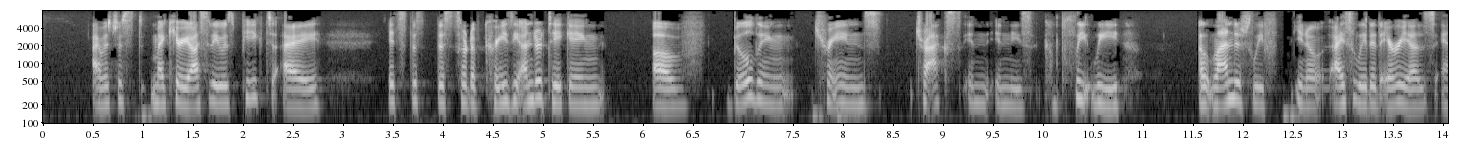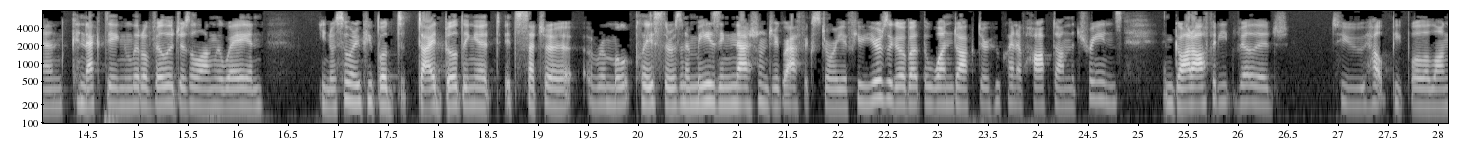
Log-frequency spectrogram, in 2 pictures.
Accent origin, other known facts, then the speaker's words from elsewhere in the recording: Canada; also born or lived in Quebec; I'm from Canada, so I went to McGill Law School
